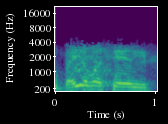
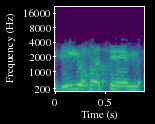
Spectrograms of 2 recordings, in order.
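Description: First: بيضة said "baydatin", open "ay"; fatha on بيضة. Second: بيضة said "beedatin", long "ee"; kasra on بيضة. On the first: Teacher reads the text both ways, fatha on بيضة. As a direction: open the vowel after ب in بيضة to "ay". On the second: Teacher reads the text both ways, kasra on بيضة. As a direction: close the vowel after ب in بيضة to "ee". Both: Shown as a demonstration. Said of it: "تارة بالفتح وأخرى بالكسر".

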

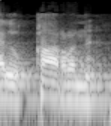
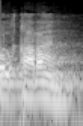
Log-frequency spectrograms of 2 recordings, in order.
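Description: First: القرن said "al-qarn", no vowel after the r; القرن with a silent-vowel ra: al-QARN; sukun on the ra. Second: القرن said "al-qaran", an a after the r; القرن with two a vowels: qa-ran; fatha on the ra. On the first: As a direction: say القرن as "al-qarn", r running straight into n. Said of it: "بسكون الراء وفتحها". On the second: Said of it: "وفتحها". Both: Shown as a demonstration.

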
